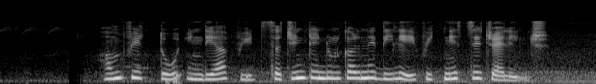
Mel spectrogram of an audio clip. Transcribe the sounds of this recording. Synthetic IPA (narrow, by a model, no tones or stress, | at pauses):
həmfiɾt̪oʔiɳɖijafiʈsət͡ɕiɳʈẽɳɖulkəɾned̪ilefiʈnest͡set͡ɕæleɲd͡ʑ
